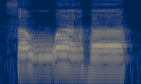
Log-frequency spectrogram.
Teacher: bertasydid tetapi tidak disebabkan oleh faktor bertanwin atau daun sukun maka huruf wow bunyikan dengan sifat gunanya tetapi cukup satu harokat saja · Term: huruf wawu bertasydid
